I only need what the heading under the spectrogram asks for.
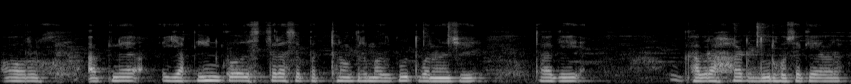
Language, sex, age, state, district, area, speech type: Urdu, male, 45-60, Bihar, Darbhanga, rural, spontaneous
